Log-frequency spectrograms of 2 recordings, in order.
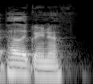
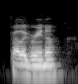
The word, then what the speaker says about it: Pellegrino: And then once Puel left, you got Pellegrino. Am I saying that right? I always get him confused with the West Ham manager. – Yeah, Pellegrino. – Pellegrino, who played bad football and got bad results.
